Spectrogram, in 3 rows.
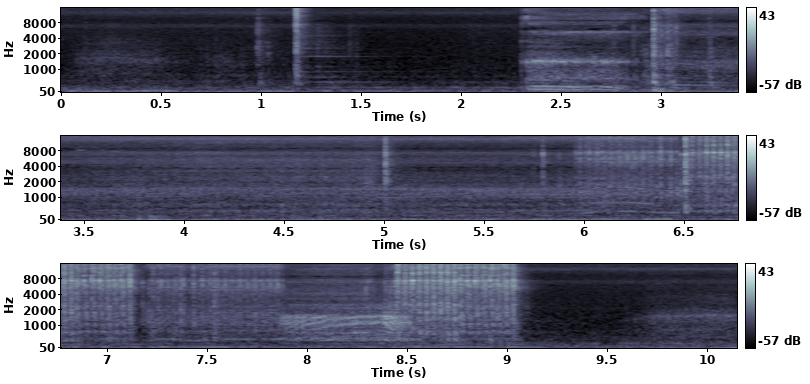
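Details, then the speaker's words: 1984 JVC HR-D725EK VHS Hi-Fi VCR during rewind/fast forward: uneven rapid plastic clicking and rattling over the mechanism; a loose plastic piece chattering in the tape transport. "Fairly common, I think, on this sort of generation of JVC, or JVCs in general, to be honest. So hear the chatter there of the"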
